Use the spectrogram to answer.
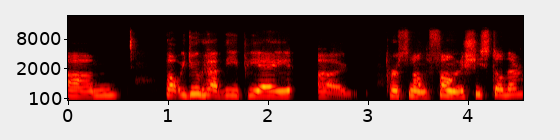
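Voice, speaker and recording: An ordinary speaking voice from a woman, fairly high in pitch with ordinary pitch variation, in a dry, close sound with no echo. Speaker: community advisory group member. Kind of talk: public meeting comment.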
